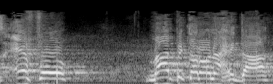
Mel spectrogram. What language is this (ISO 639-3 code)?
heb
